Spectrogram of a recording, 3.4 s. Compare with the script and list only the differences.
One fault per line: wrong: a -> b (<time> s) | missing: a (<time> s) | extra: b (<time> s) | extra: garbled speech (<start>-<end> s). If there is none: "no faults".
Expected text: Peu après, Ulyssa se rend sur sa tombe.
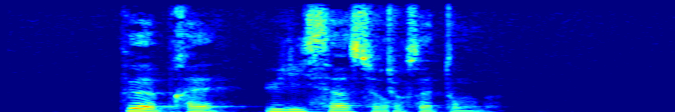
missing: rend (1.9 s)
